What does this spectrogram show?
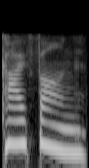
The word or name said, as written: Kaifeng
